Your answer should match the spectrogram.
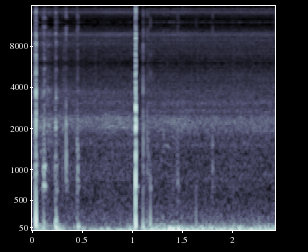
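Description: Several sharp knocks and clicks, the loudest about a second in, over a steady low rush of whitewater.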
